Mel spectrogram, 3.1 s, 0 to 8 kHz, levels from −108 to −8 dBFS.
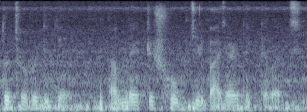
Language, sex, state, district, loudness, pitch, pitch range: Bengali, male, West Bengal, Jhargram, -31 LUFS, 95 Hz, 90-100 Hz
